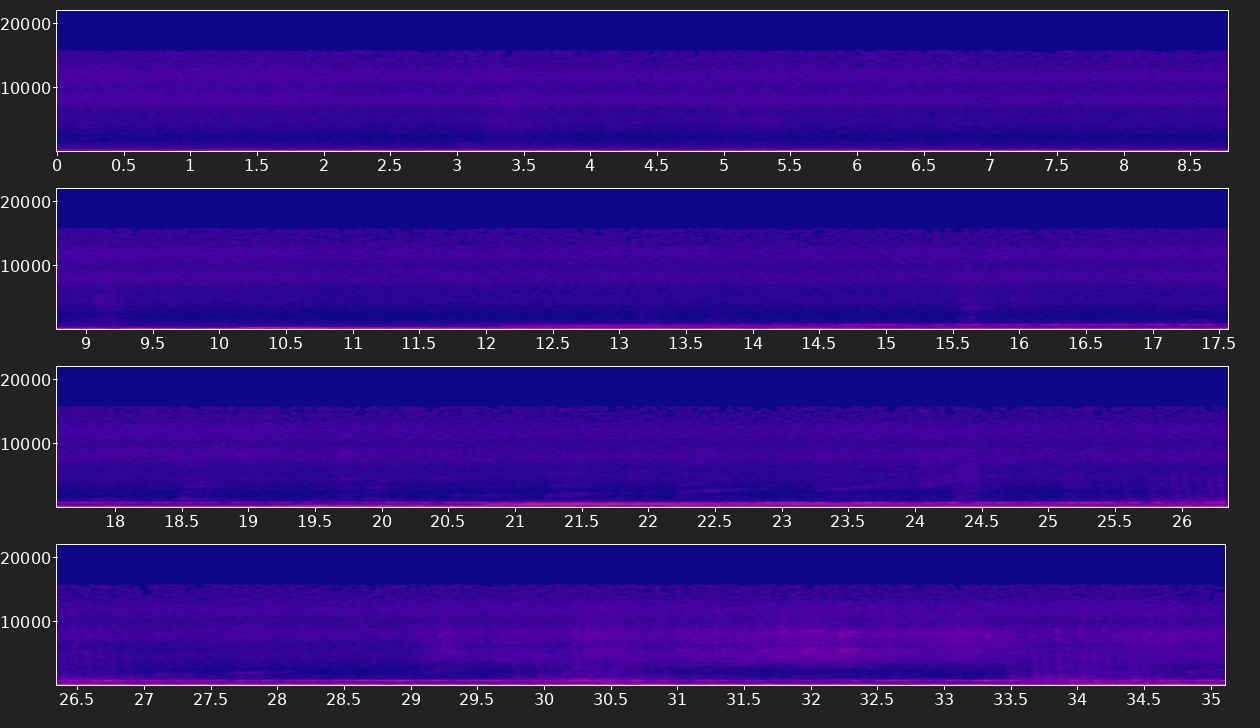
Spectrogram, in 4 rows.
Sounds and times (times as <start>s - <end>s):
Percussion: 0.0s - 35.1s.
